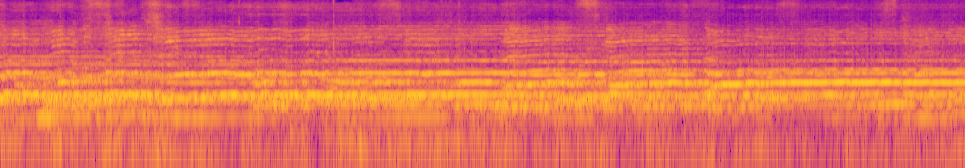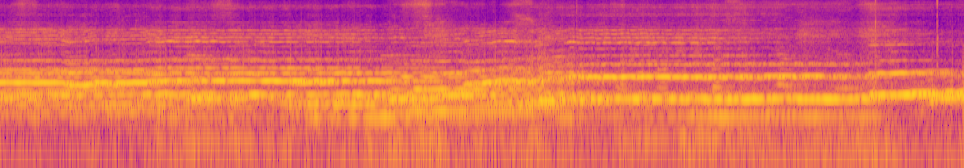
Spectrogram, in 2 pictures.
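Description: Treble a cappella choir of female voices singing through microphones and a PA: several parts hold sustained chords under a lead line, with long held notes.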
